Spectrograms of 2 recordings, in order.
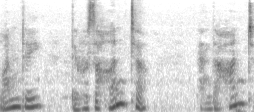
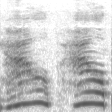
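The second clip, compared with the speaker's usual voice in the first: mock cry for help; 6 semitones higher than usual. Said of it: "He was saying".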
